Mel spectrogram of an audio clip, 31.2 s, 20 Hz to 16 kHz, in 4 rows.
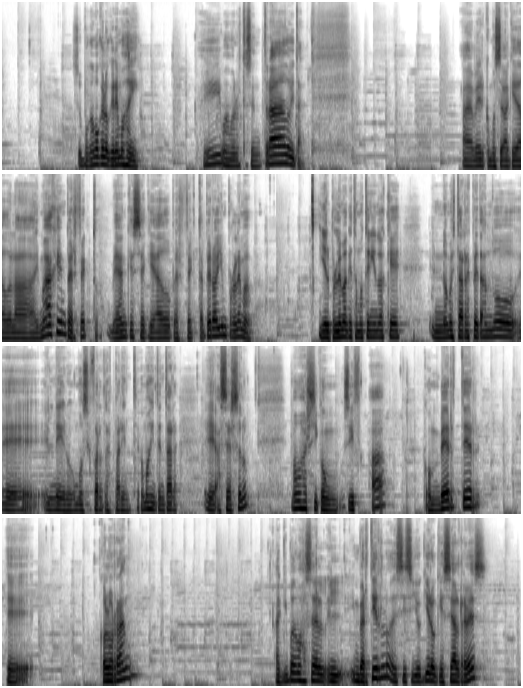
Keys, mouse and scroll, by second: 5.6 click, 6.9 scroll down 1, 7.6 middle click, 7.6-7.9 scroll up 4, 16.8-17.6 scroll down 6, 17.4 middle click, 18.6 middle click, 19.3 click, 20.5 shift+a, 28.6 click, 30.4 click.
